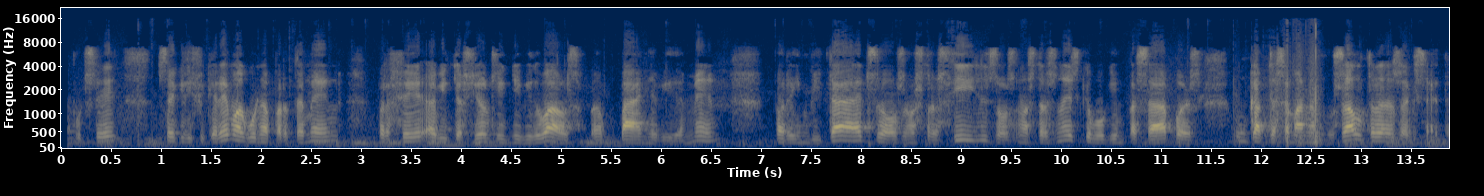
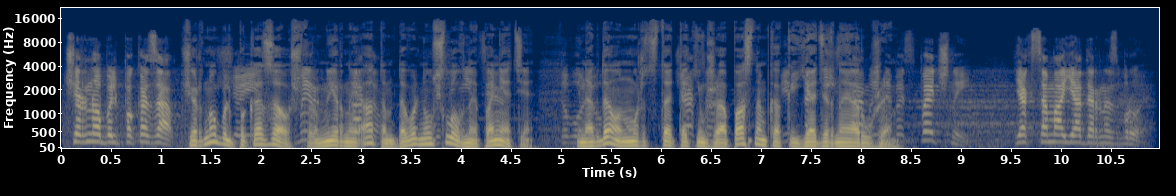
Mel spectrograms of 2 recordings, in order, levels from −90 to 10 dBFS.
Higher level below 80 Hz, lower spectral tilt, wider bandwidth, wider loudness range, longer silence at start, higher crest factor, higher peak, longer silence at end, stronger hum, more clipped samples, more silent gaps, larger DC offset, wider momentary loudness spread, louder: second, -90 dBFS vs -44 dBFS; second, -0.5 dB/octave vs -6 dB/octave; about the same, 16 kHz vs 15.5 kHz; about the same, 3 LU vs 3 LU; about the same, 0.05 s vs 0.05 s; first, 30 dB vs 18 dB; about the same, -4 dBFS vs -6 dBFS; second, 0 s vs 0.2 s; neither; neither; neither; neither; first, 14 LU vs 11 LU; second, -31 LUFS vs -23 LUFS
